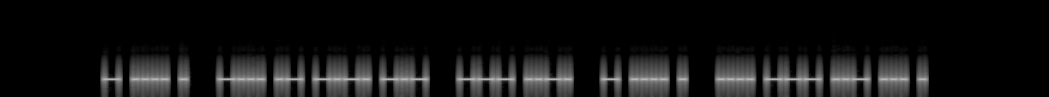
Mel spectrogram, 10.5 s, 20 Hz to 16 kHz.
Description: Morse code, heard as a keyed tone, about 25 wpm, 700 Hz. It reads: THE BACK OF THE HOUSE
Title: Sets of 5 Words Encore2 25wpm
